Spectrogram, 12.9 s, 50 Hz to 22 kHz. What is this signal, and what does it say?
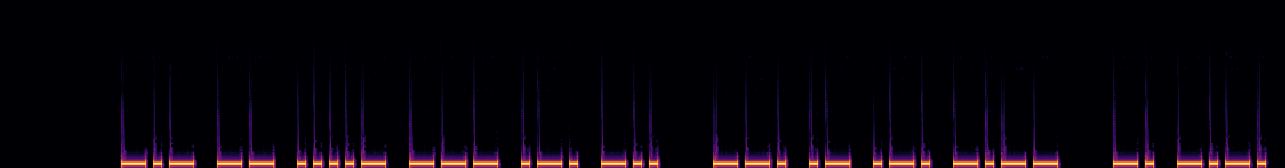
Morse code, heard as a keyed tone, about 16 wpm, 700 Hz. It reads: KM4ORD GARY NC
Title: K1USN SST QSO Practice - 15wpm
